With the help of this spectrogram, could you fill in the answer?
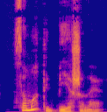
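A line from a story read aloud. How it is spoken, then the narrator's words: Quiet, a cat. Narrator (Russian): тихо сказала кошка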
